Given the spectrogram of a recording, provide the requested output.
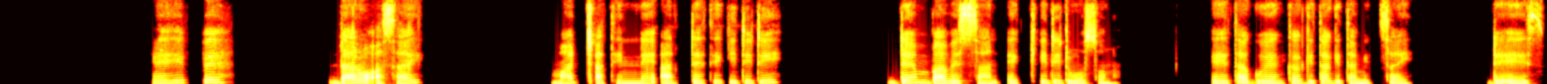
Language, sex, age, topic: Gamo, female, 25-35, government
